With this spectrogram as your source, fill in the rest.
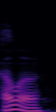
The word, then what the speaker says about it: Helle: It's Helle Crafts. It's Hella.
